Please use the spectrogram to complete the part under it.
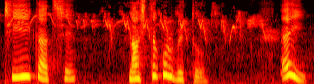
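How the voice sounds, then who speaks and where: A woman's voice: high voice, lively intonation, takes it slowly, darkish tone, slight background noise. A woman acting a sensitive, insecure young wife in a radio play, speaking expressively with doting, chiding and plaintive turns. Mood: fond, plaintive. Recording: music under the dialogue. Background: background music.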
